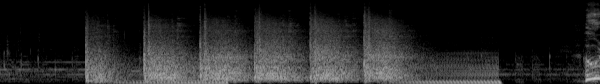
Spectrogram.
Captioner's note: banging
